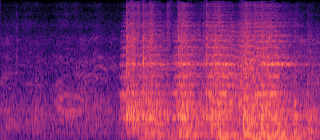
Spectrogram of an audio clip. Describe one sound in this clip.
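A marching band suddenly starts playing loudly.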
